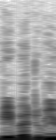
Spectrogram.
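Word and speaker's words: Beabadoobee: Also eine ähm, japanischstämmige äh, Britin ist das ähm, Biba Dubi, wobei ich auch nicht weiß, ob man sie Bea Badubi ausspricht. Ja, ich glaube Biba Dubi. Biba Dubi ist richtig.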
